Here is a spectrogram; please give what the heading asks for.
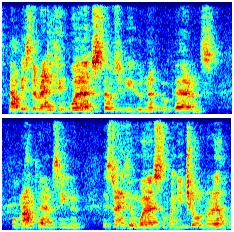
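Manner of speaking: ordinary talk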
